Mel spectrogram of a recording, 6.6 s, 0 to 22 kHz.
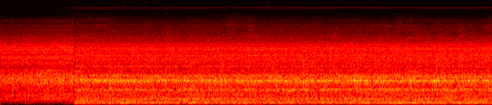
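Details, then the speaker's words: New HCalory Toolbox 2 diesel heater at level 10 via remote, ramping to full speed around 97-104°: steady even fan roar with a faint whistle near 1 kHz, no pulsing or popping, still quiet; normal running at full power. "it is ramping Up full speed now 97° and it is still quiet that is at level 10"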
